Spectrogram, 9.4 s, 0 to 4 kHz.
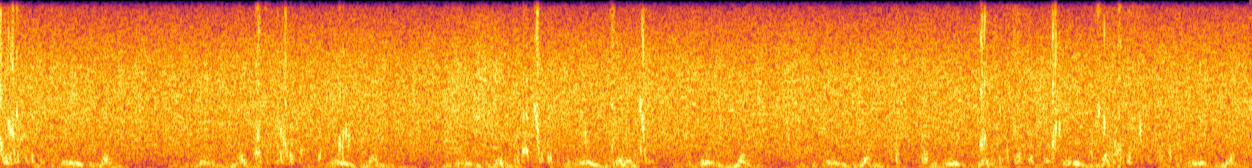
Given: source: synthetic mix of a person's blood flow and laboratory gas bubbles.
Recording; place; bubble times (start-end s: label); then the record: Doppler ultrasound of blood flow; precordium
0.00-0.47 s: bubbles
1.90-2.31 s: bubbles
2.38-2.45 s: bubbles
2.52-2.67 s: bubbles
3.83-4.33 s: bubbles
4.38-4.44 s: bubbles
4.54-4.64 s: bubbles
4.69-4.95 s: bubbles
6.66-6.79 s: bubbles
6.90-7.00 s: bubbles
7.33-8.00 s: bubbles
8.17-8.91 s: bubbles
From the record:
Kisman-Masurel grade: 332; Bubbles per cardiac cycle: rolling drumbeat, 9 or more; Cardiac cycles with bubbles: 50 to 99%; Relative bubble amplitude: moderate (0.250 to 0.450); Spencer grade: 3 (all of the cardiac periods contain showers or single bubble signals, but not dominating or overriding the cardiac motion signals); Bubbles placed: only in the low amplitude regions of the cardiac cycle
